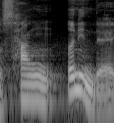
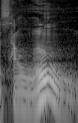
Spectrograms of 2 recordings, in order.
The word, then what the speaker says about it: 상은: 왜냐하면 제 이름을 영어로 이렇게 사람들이 발음하기가 너무 이제 어려워서 상은인데 이 발음을 똑바로 하는 사람을 만나질 못했어요. 상응 이러면서 이렇게 이 받침이 안 되니까 이들을 위해서,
